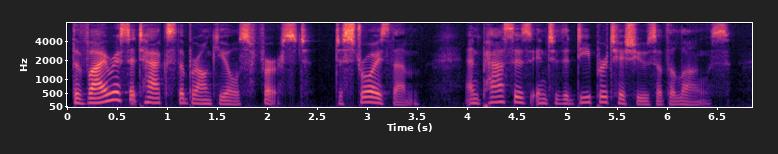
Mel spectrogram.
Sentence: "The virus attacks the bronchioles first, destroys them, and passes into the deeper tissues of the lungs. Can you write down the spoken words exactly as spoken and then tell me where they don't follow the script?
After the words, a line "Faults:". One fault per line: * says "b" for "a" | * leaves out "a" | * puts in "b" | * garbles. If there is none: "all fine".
"The virus attacks the bronchioles first, destroys them, and passes into the deeper tissues of the lungs.
Faults:
all fine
